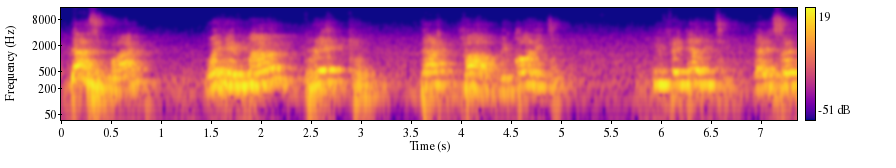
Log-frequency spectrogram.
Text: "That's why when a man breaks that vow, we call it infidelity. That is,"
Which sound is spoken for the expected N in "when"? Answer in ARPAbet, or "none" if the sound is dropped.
N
